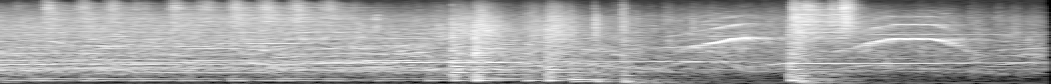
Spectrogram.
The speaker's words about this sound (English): Give yourselves a big round of applause and a big hoop and a holler. Thank you. Give it up.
